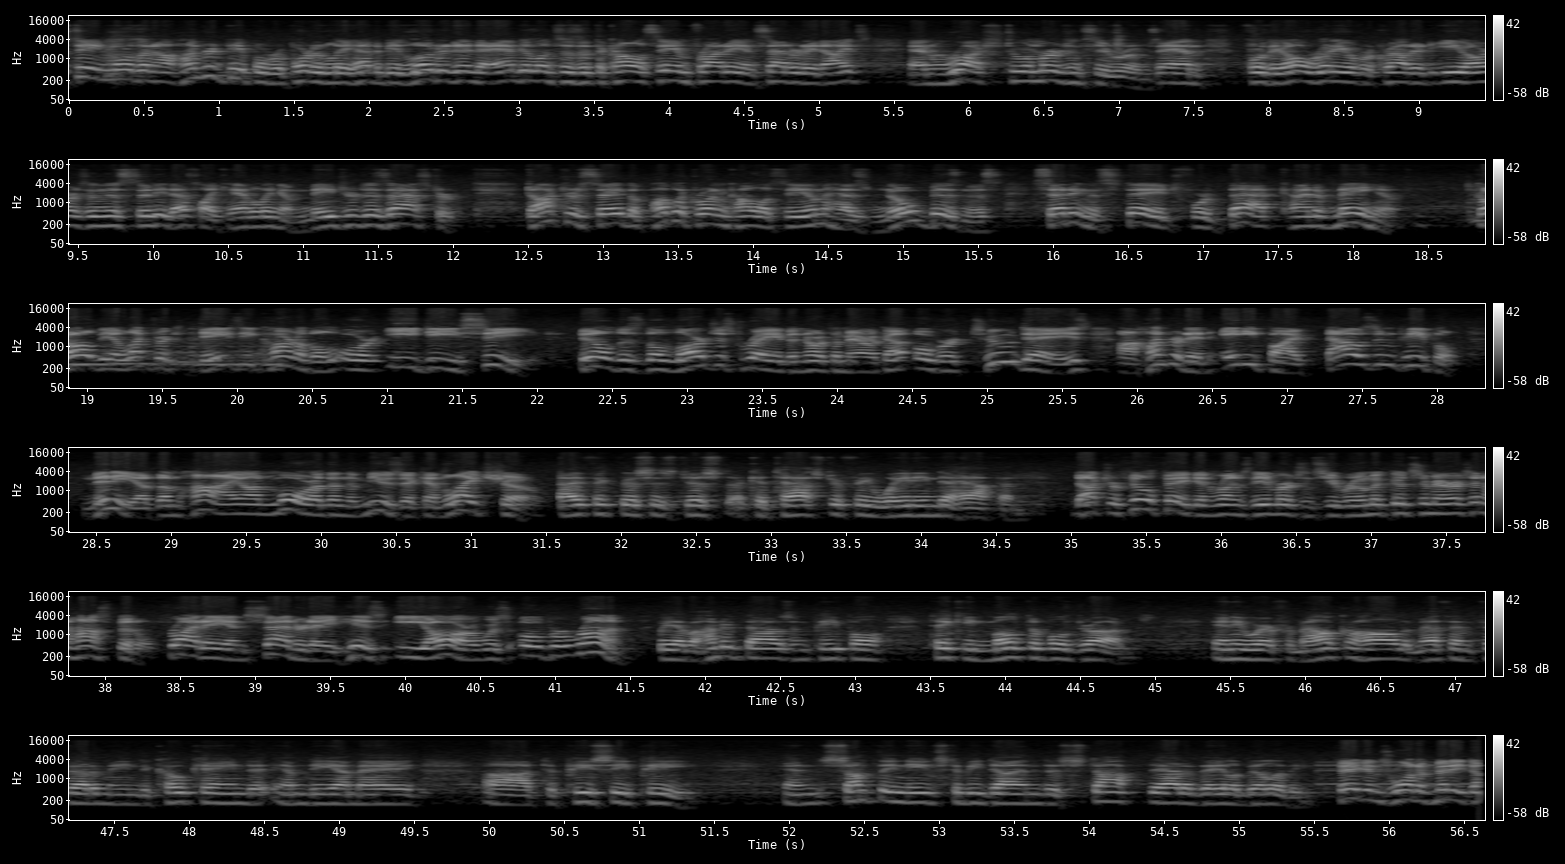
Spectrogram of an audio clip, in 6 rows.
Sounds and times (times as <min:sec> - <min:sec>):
Speech: 0:00.0 - 0:56.6.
